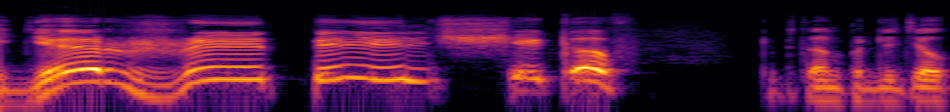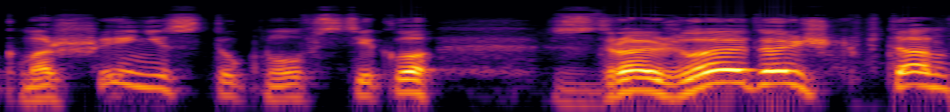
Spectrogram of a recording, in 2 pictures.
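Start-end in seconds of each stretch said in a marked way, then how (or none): 0.0-2.4 high, slow, far-off yell; a cry carried from the chasing crowd; crowd shouting. Acted. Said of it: "доносились крики". 5.6-7.1 loud, high military greeting; exclaimed greeting. Acted. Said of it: "вскричал шофёр".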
